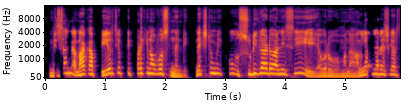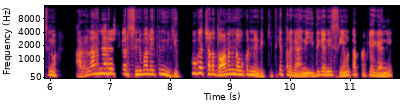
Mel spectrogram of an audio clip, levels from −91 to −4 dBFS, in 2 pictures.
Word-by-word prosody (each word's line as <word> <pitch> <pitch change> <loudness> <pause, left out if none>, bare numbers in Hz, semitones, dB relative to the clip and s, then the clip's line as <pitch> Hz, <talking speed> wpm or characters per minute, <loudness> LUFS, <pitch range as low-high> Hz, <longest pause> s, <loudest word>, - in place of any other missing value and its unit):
నిజంగా 255 - +1
నాకు 220 +3 +5
ఆ - - -5
పేరు 225 +8 +6
చెప్తే 260 -1 -6
ఇప్పటికి 255 +6 -2
నవ్వు 235 -1 +1
వస్తుంది 140 - +3
అండి. 95 -2 -9 0.2
నెక్స్ట్ 210 +5 +1
మీకు 240 +1 -8 0.2
'సుడిగాడు' 245 +3 +4
అనేసి 225 +3 -1 0.4
ఎవరు, 120 -1 -2 0.2
మన 110 - -5
అల్లరి 200 +10 -1
నరేష్‌గారి 200 -4 0
సినిమా. 175 -3 -1 0.4
అల్లరి 220 +9 -2
నరేష్‌గారి 225 -4 -1
సినిమాలు 205 +2 0
అయితే 205 - -12
నేను 175 -7 +1
ఎక్కువగా 255 - -3
చాలా 215 0 +1
దారుణంగా 220 +7 +3
నవ్వుకున్నాను 190 -3 0
అండి. 115 -1 -4
'కితకితలు' 175 +3 -5
గాని, 125 +3 0
ఇది 165 - -2
గాని 175 -1 +1
'సీమటపాకాయ' 155 0 -2
గాని. 130 +3 -1
200 Hz, 175 wpm, -22 LUFS, 155-230 Hz, 0.4 s, పేరు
